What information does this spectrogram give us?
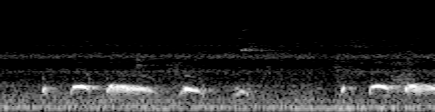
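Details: Female spotted dove cooing to stir males into singing: two phrases of short hollow coos building to a longer drawn-out coo, over a steady low hum.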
